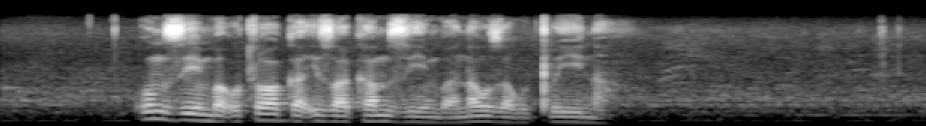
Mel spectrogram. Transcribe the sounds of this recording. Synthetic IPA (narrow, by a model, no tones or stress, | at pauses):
um̩zimbʱaut͡ɬʰɔɡ̥ʱaizakʰam̩zimbʱanauzak̬uǃiːna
